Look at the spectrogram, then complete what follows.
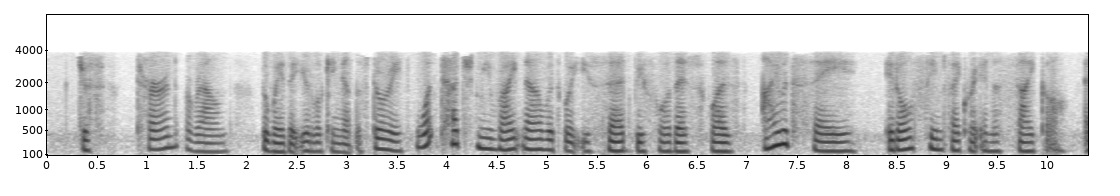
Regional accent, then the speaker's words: United States; coming from an Eastern perspective, I'm half Indian, half African, and I'm brought up in the U.S.

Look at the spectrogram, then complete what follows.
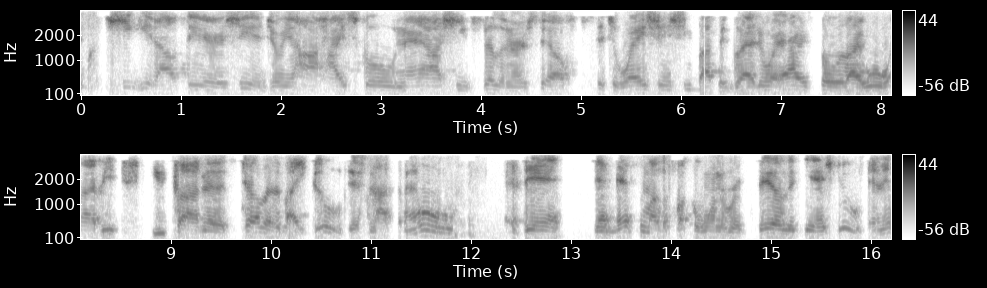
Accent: West Coast, United States; Easy call, right? I'm from the West Coast.

